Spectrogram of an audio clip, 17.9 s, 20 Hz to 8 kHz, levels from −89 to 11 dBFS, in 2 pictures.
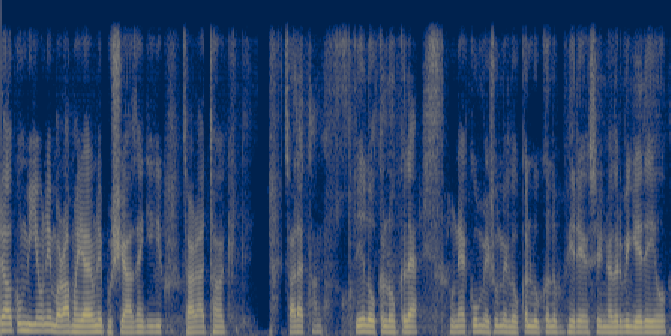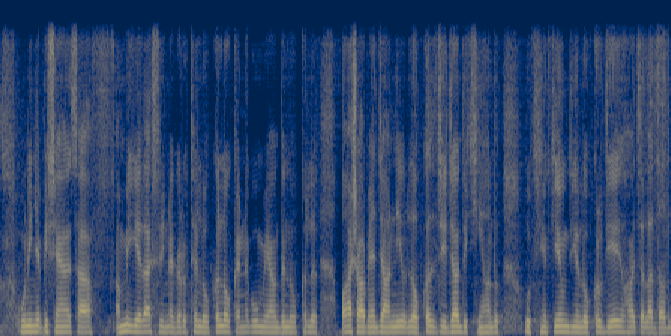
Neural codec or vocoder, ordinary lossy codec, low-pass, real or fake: codec, 16 kHz, 1 kbps, X-Codec, HuBERT features, trained on LibriSpeech; none; 7.2 kHz; fake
